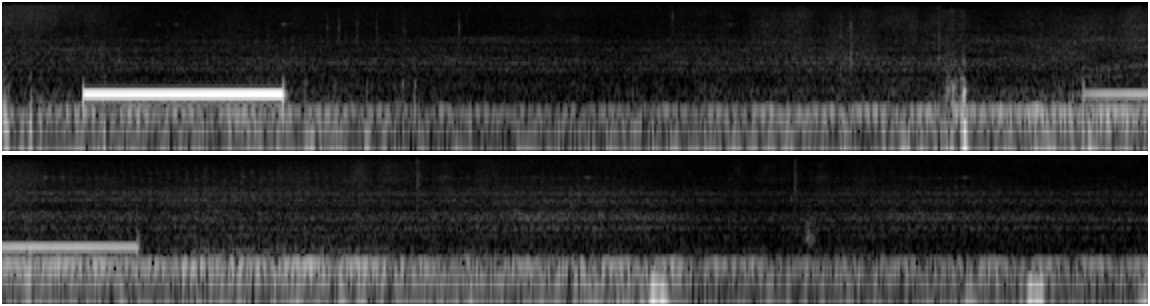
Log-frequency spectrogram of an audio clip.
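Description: Two long, steady beeps of an outgoing phone call's ringback tone, spaced about four seconds apart, ringing clearly over a low, constant rumbling hum.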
